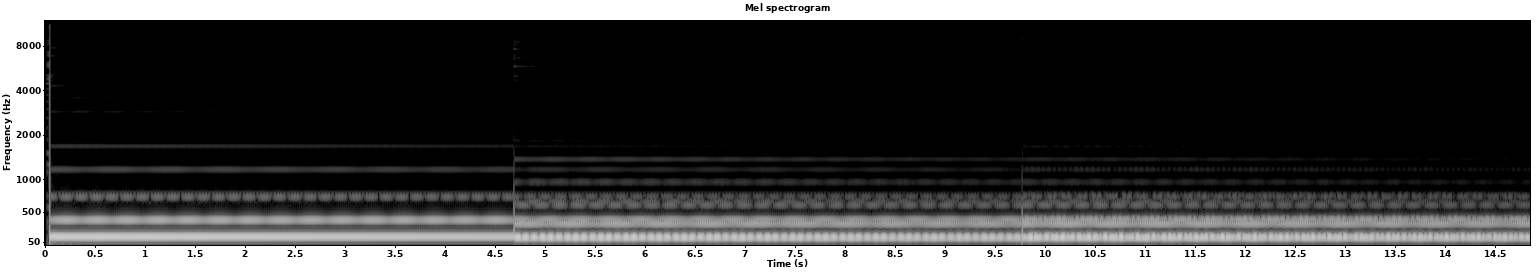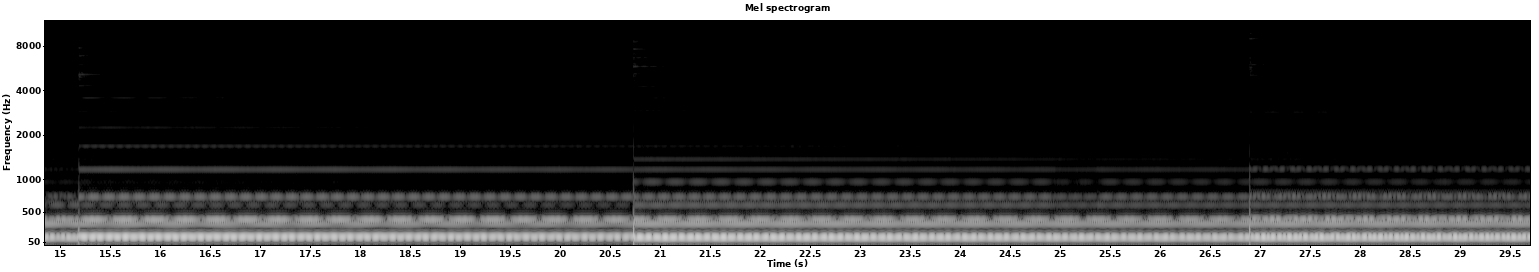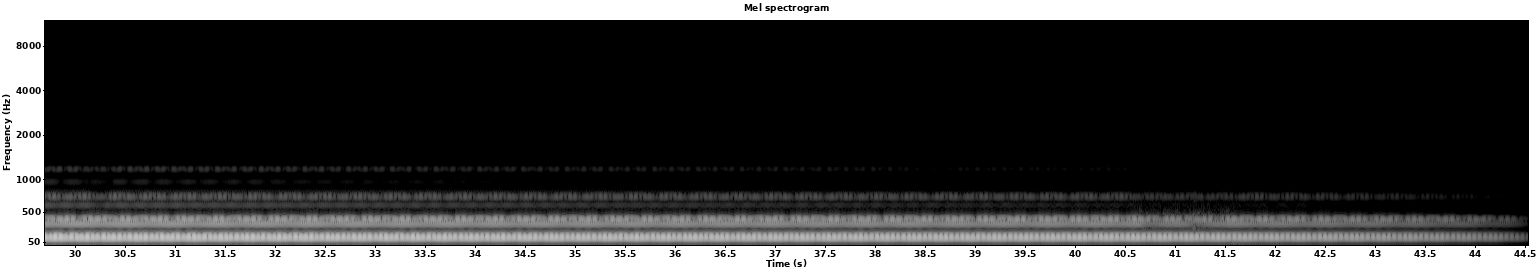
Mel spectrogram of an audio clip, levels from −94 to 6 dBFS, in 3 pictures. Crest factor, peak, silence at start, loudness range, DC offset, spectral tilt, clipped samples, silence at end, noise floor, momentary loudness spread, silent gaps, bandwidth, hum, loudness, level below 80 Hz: 12 dB; -12 dBFS; 0.05 s; 8 LU; under 0.1%; -14 dB/octave; under 0.1%; 0.55 s; -53 dBFS; 9 LU; none; 0.8 kHz; none; -23 LUFS; -62 dBFS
